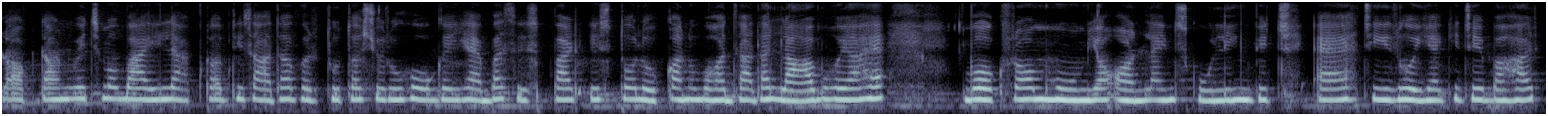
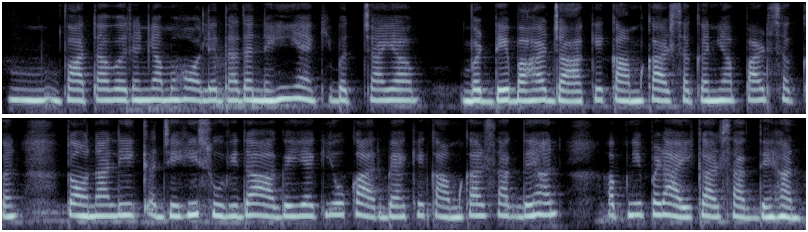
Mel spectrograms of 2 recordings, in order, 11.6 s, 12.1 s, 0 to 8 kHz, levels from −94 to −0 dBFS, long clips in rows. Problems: background sounds at intervals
